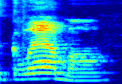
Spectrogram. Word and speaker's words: Glamma: See, y'all saying the name wrong. It's Glamma. See, Glamma with Glamma. Glamma. Yeah, she the Glamma.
